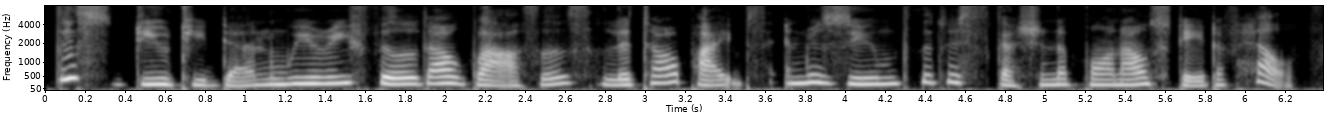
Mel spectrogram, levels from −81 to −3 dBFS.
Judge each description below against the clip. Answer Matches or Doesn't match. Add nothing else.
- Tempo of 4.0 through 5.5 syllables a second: Matches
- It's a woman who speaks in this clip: Matches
